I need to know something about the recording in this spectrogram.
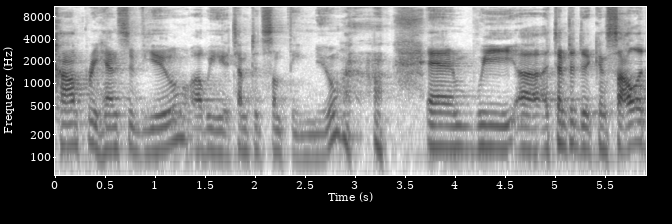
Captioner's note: chuckles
